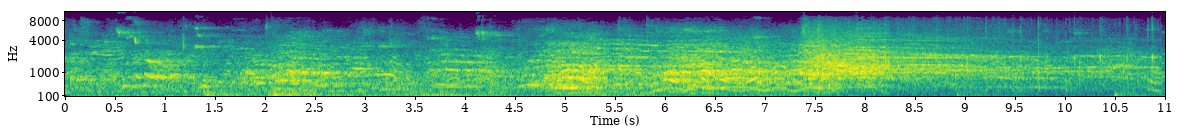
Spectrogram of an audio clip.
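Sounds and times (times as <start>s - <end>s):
echoing voices in hall: 0.0s - 11.0s.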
